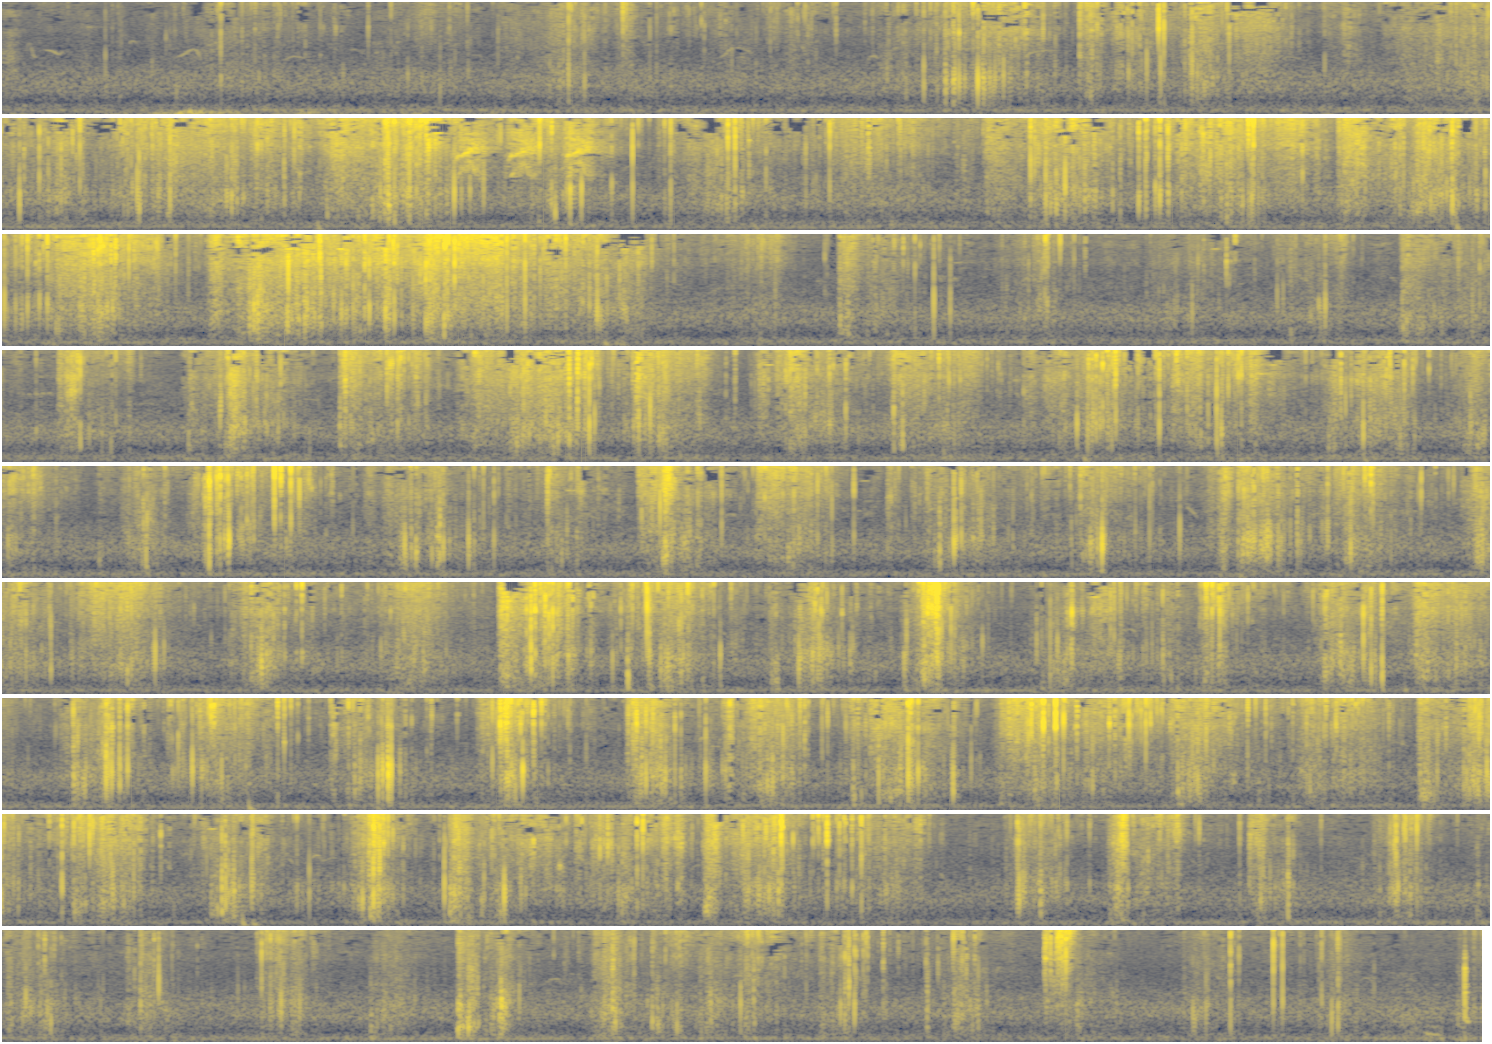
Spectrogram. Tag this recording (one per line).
spring
park
field-recording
